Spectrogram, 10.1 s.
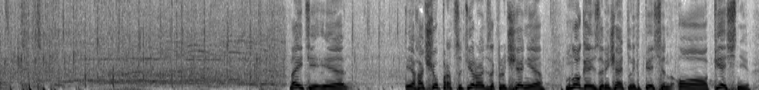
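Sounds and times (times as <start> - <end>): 
audience applause in concert hall: 0.0 - 6.8
speech: 3.9 - 4.8, 5.4 - 10.1.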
